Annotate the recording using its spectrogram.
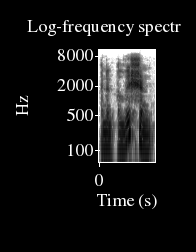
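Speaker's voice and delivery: ordinary delivery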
